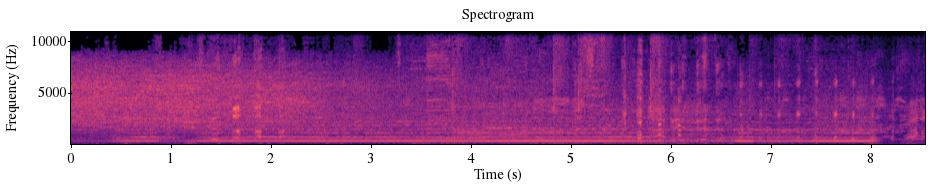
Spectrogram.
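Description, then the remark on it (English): A train whistle blows one long, steady, loud note for about eight seconds over hissing and rumbling rail noise, then cuts off abruptly. “There's a train song.”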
